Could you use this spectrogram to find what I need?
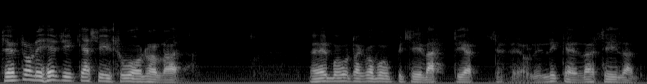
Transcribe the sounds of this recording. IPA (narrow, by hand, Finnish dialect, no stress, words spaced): sielt oli heti kæsi suorɑnɑ j̆ɑ ei muːtɑ ko mum piti læhtiæ tːæ se oli likelːæ siːnæ̥ n̥i̥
